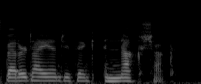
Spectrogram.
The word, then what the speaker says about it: Inukshuk: Inukshut. Oop, I almost said a bad word. Inukshuk. Inukshuk. Inukshuk. Hopefully that, I think maybe that's better, Diane, do you think? Inukshuk. Emphasis in the middle syllable.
